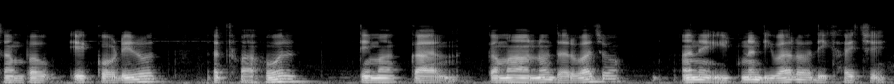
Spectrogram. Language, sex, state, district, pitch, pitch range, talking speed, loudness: Gujarati, male, Gujarat, Valsad, 100 Hz, 95-110 Hz, 85 wpm, -16 LUFS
